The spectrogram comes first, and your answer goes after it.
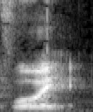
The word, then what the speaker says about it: foyer: The film's cast and crew were already in the foyer. That's how you pronounce foyer, Americans, with glasses of champagne in their hands.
